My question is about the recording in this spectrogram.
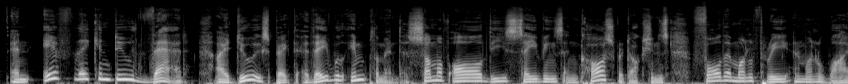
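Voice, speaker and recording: Chuckling between his points, a man hosts a Tesla news commentary program with enthusiastic, emphatic delivery aimed at viewers. His voice is mid-range and dark in tone, captured in a dry recording.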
